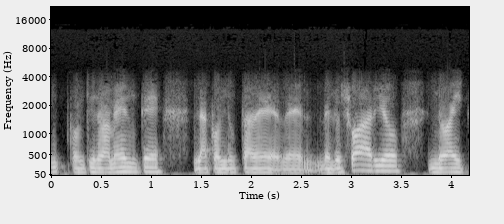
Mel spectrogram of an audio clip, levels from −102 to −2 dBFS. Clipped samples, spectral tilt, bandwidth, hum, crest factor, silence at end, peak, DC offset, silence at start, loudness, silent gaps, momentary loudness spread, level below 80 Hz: under 0.1%; -10 dB/octave; 4.5 kHz; none; 14 dB; 0 s; -8 dBFS; under 0.1%; 0 s; -21 LUFS; none; 7 LU; -46 dBFS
